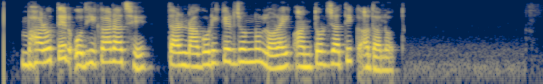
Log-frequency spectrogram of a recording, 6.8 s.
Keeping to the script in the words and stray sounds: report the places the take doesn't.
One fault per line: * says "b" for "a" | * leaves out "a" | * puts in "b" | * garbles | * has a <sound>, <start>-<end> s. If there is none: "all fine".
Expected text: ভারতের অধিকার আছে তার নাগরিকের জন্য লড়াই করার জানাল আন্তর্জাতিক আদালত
* leaves out "করার জানাল"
